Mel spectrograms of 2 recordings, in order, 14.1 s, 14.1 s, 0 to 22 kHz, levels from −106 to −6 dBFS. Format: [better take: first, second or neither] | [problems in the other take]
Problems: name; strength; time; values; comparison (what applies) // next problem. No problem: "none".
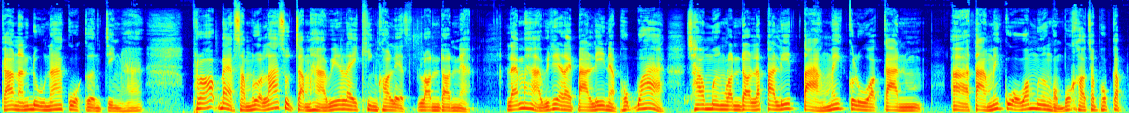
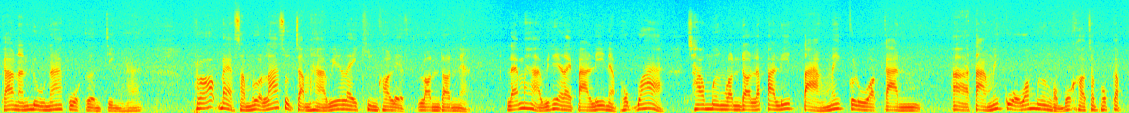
first | hiss; noticeable; throughout; 15 dB below the speech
